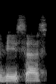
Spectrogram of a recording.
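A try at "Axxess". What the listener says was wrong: Access. You have to ignore the V. It's access. access. It is pronounced access. for listeners not familiar, they instead of an A, they have a V. So you would think, and I thought, and everyone I know originally thought it was Visas, but no, it is pronounced access.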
